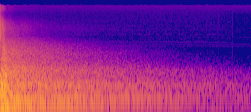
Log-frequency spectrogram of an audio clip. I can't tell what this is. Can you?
Low pitched boom noise + reverb
reverb, design, big, boom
